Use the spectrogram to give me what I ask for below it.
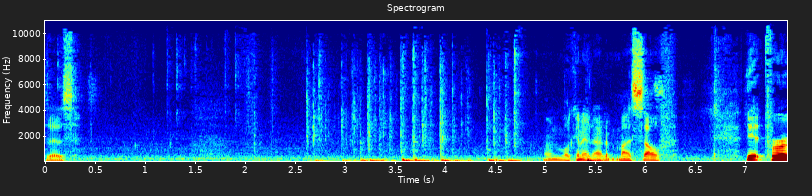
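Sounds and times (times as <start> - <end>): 
speech: 0.0 - 0.5, 5.0 - 6.4, 7.0 - 7.4
fingers typing a search on a computer keyboard: 2.6 - 4.8.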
